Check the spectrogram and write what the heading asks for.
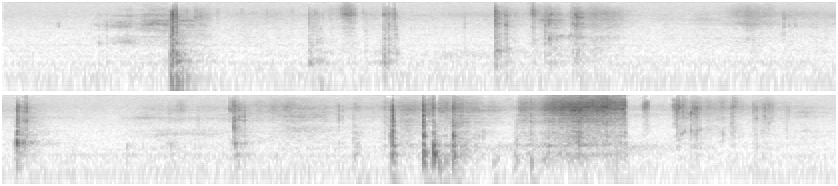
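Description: Handling noises close to the microphone: a string of knocks and taps as a plastic water bottle and a paperback book are moved about. The loudest knocks come about a second in and around six seconds, with a short rustle near seven seconds.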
